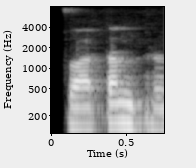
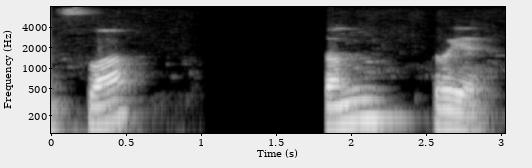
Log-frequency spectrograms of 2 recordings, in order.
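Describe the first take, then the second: First: स्वातंत्र ending in plain -tra, no y; wrong form स्वातंत्र. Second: स्वातंत्र्य very slowly, split as swaa-tan-trya; drawn-out syllables. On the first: Teacher showing students the error, स्वातंत्र ending in -tra. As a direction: say स्वातंत्र without the final ya sound. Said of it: "स्वातंत्र नहीं". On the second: Teacher correcting students, स्वातंत्र्य syllable by syllable. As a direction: stretch स्वातंत्र्य out to the final -trya. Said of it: "स्वातंत्र्य होता है". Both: Shown as a demonstration.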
